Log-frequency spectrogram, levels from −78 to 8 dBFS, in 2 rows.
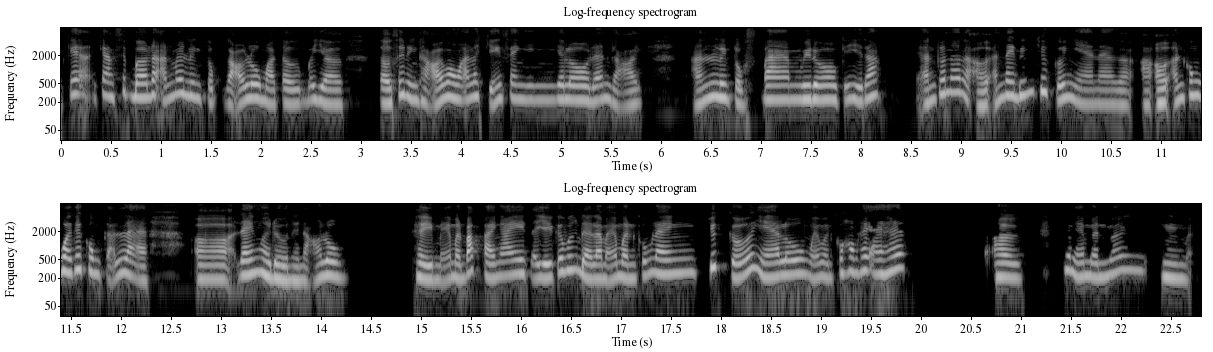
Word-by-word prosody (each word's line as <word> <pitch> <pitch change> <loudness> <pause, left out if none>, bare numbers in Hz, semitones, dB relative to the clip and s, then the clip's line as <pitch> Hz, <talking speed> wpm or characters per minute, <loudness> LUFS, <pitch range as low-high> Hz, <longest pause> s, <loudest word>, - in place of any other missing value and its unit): cái 300 +1 -2
anh 240 - -5
cái 285 - -1
anh 265 - 0
shipper 255 -5 +2
đó 285 - +4
ảnh 235 +2 -3
mới 310 +1 +1
liên 265 -3 0
tục 195 -2 -8
gọi 190 +2 0
luôn, 240 -1 +4
mà 185 -3 0
từ 185 0 -2
bây 225 +3 -4
giờ 185 -3 0 0.4
từ 190 -1 +2
số 285 +8 -1
điện 240 -4 0
thoại, 200 -3 -3
đúng 250 - +3
hông? 250 -2 +4
Anh 235 - -1
ấy 265 - +1
chuyển 225 -1 -4
sang 240 -1 -4
Za 225 0 -5
Zalo 230 -1 +3
để 210 - -1
ảnh 235 +1 -1
gọi, 180 -1 -5 0.5
ảnh 225 +9 0
liên 250 -1 +5
tục 185 -5 -4
spam 230 0 0
video 230 -1 +4
kiểu 225 +2 -4
vậy 210 - +1
đó, 260 +5 +1 0.4
thì - - -19
ảnh 190 +4 -1
cứ 300 +5 +1
nói 330 0 +1
là, 295 - -1
ờ, 170 0 -2
ảnh 230 - -4
đang 275 -2 +3
đứng 290 +4 +1
trước 335 -2 +2
cửa 220 - 0
nhà 205 -7 -2
nè, 185 0 -6
rồi, 175 -1 -4
à, 175 - -5
ừ, 190 +2 +4
ảnh 215 +4 -2
cũng 280 +2 +1
quay 275 - +7
cái 310 - +3
khung 270 -5 -1
cảnh 220 - -5
là, 185 -7 +1 0.4
ờ, 190 -1 0
đang 235 +4 +4
ngoài 240 -5 +4
đường 185 -3 +3
này 180 - 0
nọ 175 +2 -4
luôn. 220 -2 +3 0.7
Thì 200 -3 +4
mẹ 185 0 -5
mình 200 -1 0
bắt 255 +2 +6
bài 205 -3 +2
ngay, 235 +3 0
tại 195 - -3
vì 200 0 +4
cái 270 - +1
vấn 300 0 +1
đề 205 -4 +4
là 195 0 +4
mẹ 185 +2 -1
mình 200 -2 +1
cũng 230 +5 -4
đang 255 +1 +1
trước 340 +1 +3
cửa 215 +7 +2
nhà 215 -9 +1
luôn, 240 +2 +2
mẹ 200 - -4
mình 210 -1 -4
cũng 255 +5 -5
hông 275 -1 0
thấy 290 - 0
ai 245 0 +1
hết. 315 +6 +1 0.7
Ừ, 210 -1 0 0.4
cái 300 - 0
mẹ 215 -2 0
mình 215 0 0
mới 280 +4 -2 0.3
ừm, 205 -2 0
mẹ - - -9
225 Hz, 270 wpm, -23 LUFS, 200-255 Hz, 0.7 s, quay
